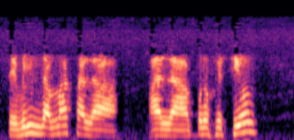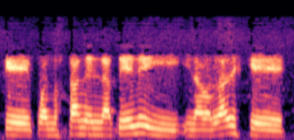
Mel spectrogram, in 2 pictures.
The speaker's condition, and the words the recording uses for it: Cleft palate. Cuando, cuando le corrijan lo del labio y, va, va a alcanzar eh, a, tener más dicción.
